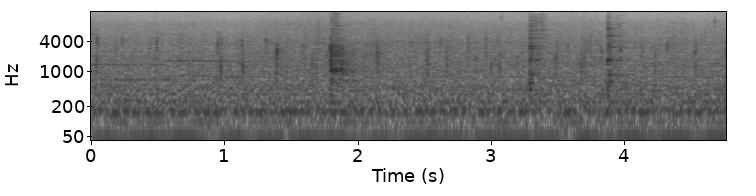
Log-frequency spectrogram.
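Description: Bread pieces sizzling steadily as they fry in oil in a steel pan, with three sharp clinks of a metal skimmer against the pan, the loudest about two seconds in.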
